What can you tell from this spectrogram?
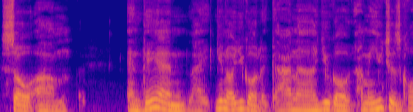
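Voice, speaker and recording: Speaking fairly slowly with an American accent, a man's somewhat breathy voice sits at a medium pitch. His pitch varies in an ordinary way. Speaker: panelist. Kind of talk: casual panel discussion. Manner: animated.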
